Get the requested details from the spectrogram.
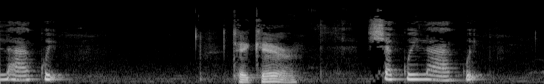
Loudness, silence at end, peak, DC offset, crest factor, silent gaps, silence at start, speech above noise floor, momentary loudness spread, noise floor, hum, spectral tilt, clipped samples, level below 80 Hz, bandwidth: -21 LUFS; 0.6 s; -2 dBFS; under 0.1%; 20 dB; none; 0 s; 31 dB; 17 LU; -51 dBFS; none; -5.5 dB/octave; under 0.1%; -58 dBFS; 14 kHz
